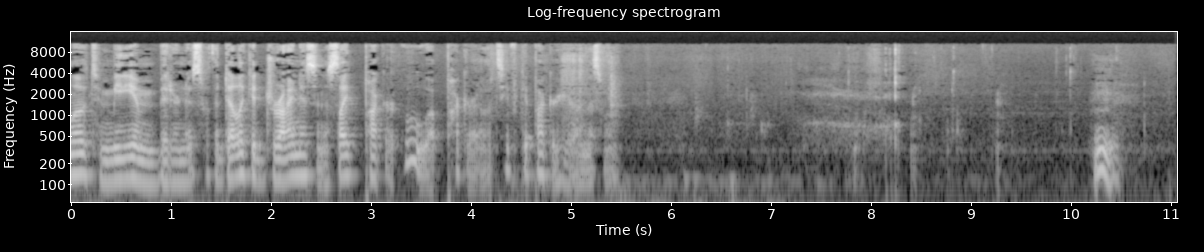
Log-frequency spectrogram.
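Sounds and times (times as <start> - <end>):
speech: 0.0 - 5.6, 10.2 - 10.6
person sipping and tasting heavily carbonated beer: 6.6 - 11.0
person giving a brief voiced hum: 10.2 - 10.7.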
